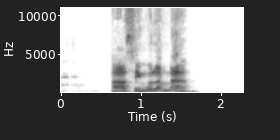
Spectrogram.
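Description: Speech only: a person says a single short word, about half a second in, ending with a falling pitch.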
